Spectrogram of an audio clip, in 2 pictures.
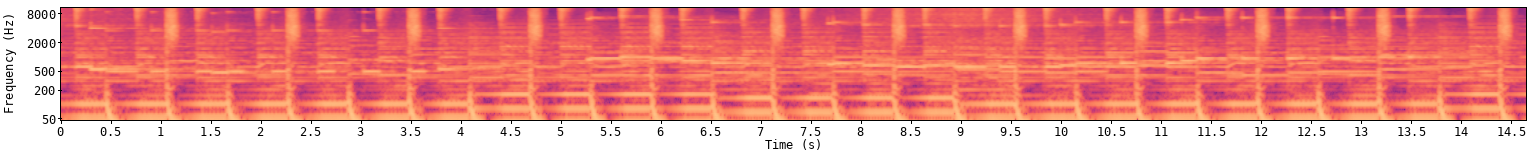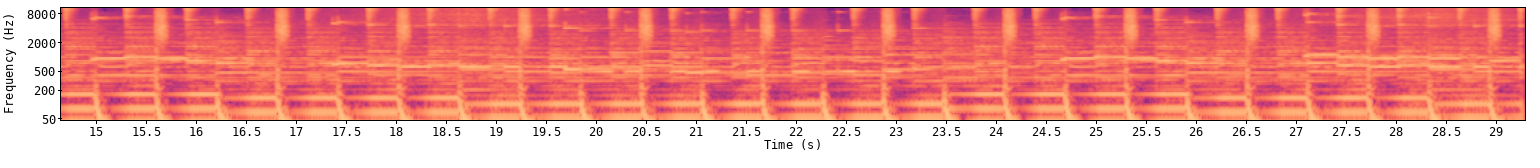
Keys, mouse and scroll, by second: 0.8 middle click, 1.9 click, 2.9 middle click, 4.7 shift+middle click, 4.9 scroll down 1, 5.1 shift+middle click, 5.2 middle click, 5.7 Tab, 6.3 click, 7.4 middle click, 8.1-11.0 typing, 9.3 click, 12.2 l, 13.1 Tab, 13.5 click, 14.0 shift+click, 14.1 shift+click, 15.3 ctrl+l, 17.0 ctrl+l, 18.5 click, 18.9 middle click, 20.5 click, 21.2 r, 24.4 ctrl+shift+right click, 25.0 r, 27.7 middle click, 28.4 Tab.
